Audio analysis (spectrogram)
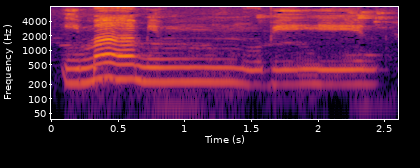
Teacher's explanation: Ini tanwin imamim mubin. Mim sukun bertemu dengan mim. Mim bertemu dengan mim. Jadi bacanya ya dengung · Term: idgham mimi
